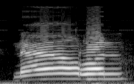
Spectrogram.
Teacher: نون کے بعد الف ہے، الف حروف مدہ ہے، اس کو بھی ایک الف کے مقدار کھینچ کر پڑھیں گے. را موٹے حروف میں سے ہے، را کو موٹا پڑھیں گے.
